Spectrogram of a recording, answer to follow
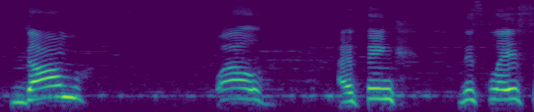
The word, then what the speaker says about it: GUM: own style Amy yeah this is a Russian pronunciation um gum well I think this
